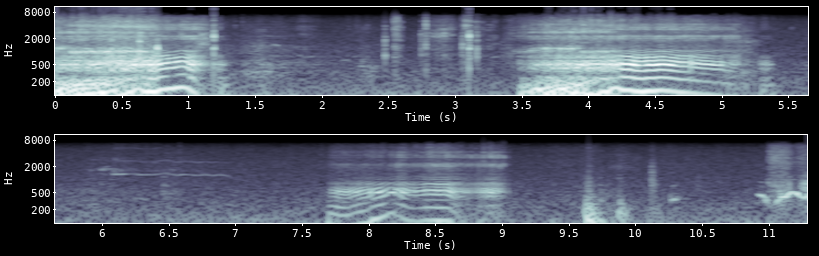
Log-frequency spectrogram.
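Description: Loud, rattling snores with a low fluttering buzz, three in about eleven seconds, separated by quieter breaths; snoring.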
